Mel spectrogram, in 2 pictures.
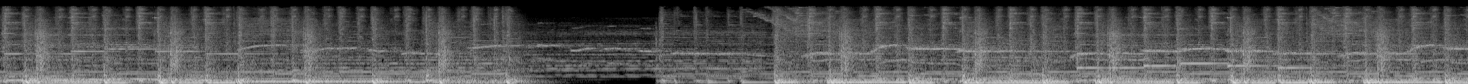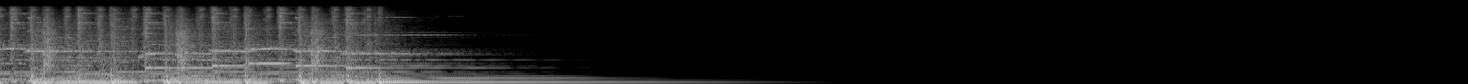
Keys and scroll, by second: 1.9-3.2 typing.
